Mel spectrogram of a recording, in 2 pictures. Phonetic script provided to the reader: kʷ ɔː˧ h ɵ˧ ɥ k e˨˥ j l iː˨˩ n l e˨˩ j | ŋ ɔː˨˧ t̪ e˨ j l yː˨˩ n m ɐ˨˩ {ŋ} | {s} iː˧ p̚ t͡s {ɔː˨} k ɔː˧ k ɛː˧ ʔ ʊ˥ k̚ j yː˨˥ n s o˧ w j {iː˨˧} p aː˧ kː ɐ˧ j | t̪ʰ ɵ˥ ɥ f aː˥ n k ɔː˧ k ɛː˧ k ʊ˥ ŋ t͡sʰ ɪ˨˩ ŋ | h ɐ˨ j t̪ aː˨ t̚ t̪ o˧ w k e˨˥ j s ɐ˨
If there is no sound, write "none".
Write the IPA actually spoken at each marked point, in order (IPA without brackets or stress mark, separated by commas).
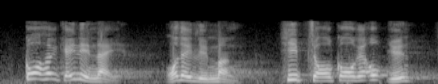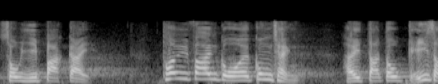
ŋ, h, ɔː˨, iː˨˧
